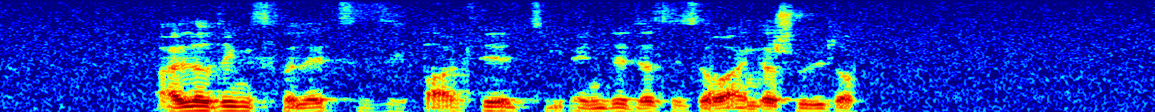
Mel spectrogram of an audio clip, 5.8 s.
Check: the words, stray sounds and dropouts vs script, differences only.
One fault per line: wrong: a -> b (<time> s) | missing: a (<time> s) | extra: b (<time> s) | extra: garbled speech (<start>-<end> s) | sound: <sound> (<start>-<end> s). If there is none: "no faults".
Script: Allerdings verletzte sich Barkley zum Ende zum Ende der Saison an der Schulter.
missing: zum Ende (3.1 s)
